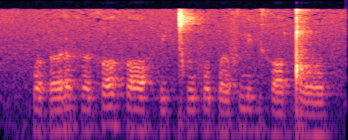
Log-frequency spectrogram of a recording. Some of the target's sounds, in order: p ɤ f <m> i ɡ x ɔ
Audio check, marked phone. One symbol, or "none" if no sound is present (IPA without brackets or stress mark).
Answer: n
